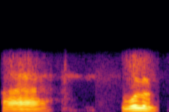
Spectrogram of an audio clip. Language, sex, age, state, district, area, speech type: Bengali, male, 30-45, West Bengal, North 24 Parganas, urban, conversation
